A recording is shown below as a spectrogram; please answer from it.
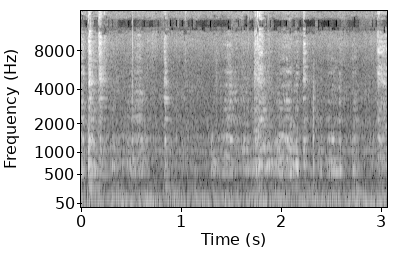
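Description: Flour cooking in butter in a pan and being stirred, a loud close sizzle with repeated scraping strokes of the utensil, no talking.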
